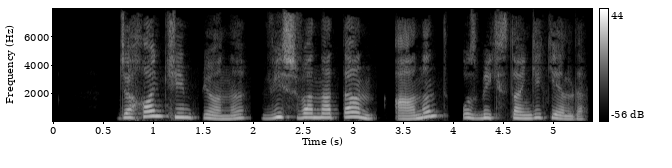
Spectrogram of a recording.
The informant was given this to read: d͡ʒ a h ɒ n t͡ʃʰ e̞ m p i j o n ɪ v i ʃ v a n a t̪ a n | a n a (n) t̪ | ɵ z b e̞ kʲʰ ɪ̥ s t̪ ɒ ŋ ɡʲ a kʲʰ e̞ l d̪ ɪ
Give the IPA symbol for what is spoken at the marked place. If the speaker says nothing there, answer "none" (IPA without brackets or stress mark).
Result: n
